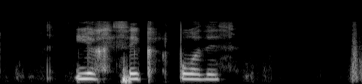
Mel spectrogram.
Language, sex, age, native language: Icelandic, male, 10, Icelandic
